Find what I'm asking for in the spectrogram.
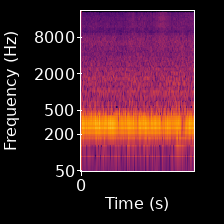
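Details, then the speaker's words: Electrolux LT 12B 12 kg washing machine on turbo-dry spin: loud steady single-pitch drone during fast spin, no knocking, worse in long spins; owner suspects the bearing, unconfirmed. Loud spin-cycle noise. "Olha só, tá centrifugando. Esse barulho é mais na hora de centrifugar, ó. Eu botei na turbo secagem, é pior ainda, que dura mais tempo centrifugando."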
